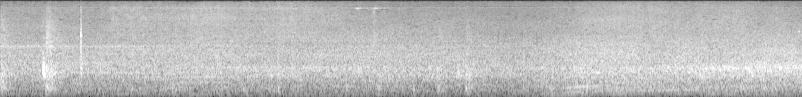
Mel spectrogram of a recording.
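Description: Enshū Railway electric train pulling away and fading into the distance, with a few sharp clacks about half a second in over a steady outdoor rumble. A low rising hum swells slightly about six seconds in.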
